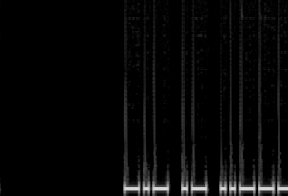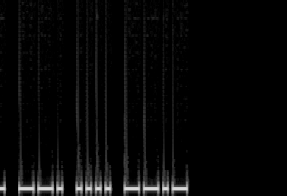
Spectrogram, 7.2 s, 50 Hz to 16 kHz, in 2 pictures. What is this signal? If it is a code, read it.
Morse code, heard as a keyed tone, about 20 wpm, 700 Hz. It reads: KA2GHQ
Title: Speed Racing - USA 2x3 Call Signs 17wpm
